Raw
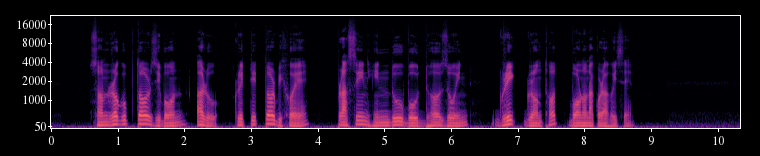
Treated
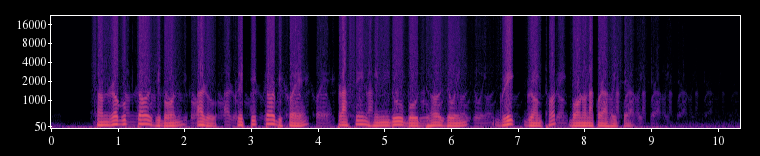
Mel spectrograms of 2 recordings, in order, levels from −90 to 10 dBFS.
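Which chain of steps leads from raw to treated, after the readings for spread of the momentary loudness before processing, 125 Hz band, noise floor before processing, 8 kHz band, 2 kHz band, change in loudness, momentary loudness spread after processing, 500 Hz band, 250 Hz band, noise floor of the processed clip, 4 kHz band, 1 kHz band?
8 LU, +0.5 dB, −61 dBFS, +7.0 dB, −6.5 dB, −2.0 dB, 11 LU, −5.5 dB, −1.0 dB, −59 dBFS, −4.5 dB, −5.0 dB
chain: low-shelf EQ 380 Hz +6 dB
feedback echo with a high-pass in the loop 397 ms, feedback 53%, high-pass 690 Hz, level −10.5 dB
dynamic equaliser 520 Hz, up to −5 dB, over −40 dBFS, Q 2.4
converter with an unsteady clock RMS 0.071 ms
level −5 dB

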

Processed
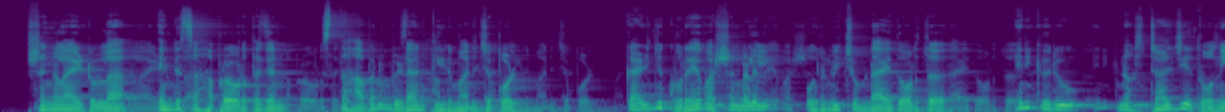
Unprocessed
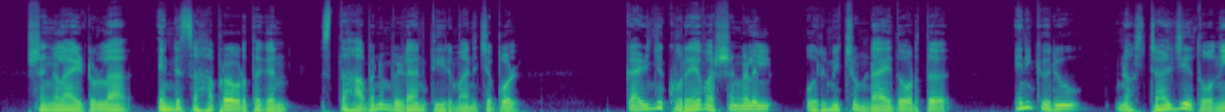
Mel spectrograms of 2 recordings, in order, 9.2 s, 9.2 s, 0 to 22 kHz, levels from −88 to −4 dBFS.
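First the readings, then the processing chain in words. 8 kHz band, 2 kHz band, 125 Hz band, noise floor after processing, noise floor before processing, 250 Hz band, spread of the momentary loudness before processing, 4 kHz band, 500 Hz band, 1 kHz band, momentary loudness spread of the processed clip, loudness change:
−13.0 dB, −13.0 dB, −13.5 dB, −61 dBFS, −67 dBFS, −13.0 dB, 6 LU, −13.5 dB, −13.0 dB, −13.0 dB, 8 LU, −13.5 dB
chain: repeating echo 580 ms, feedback 20%, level −15 dB
surface crackle 30 per second −42 dBFS
tuned comb filter 88 Hz, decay 0.96 s, harmonics all, mix 60%
level −6.5 dB

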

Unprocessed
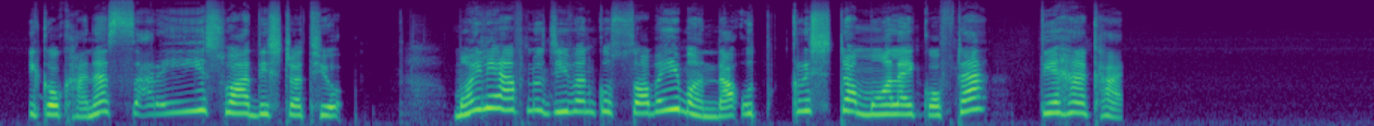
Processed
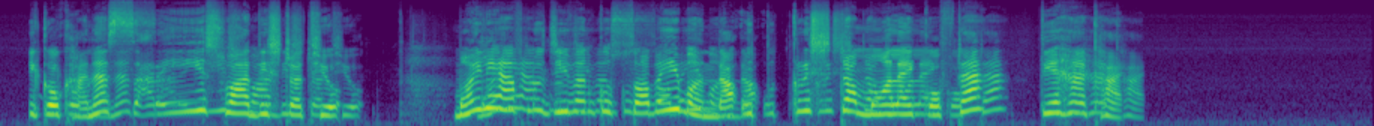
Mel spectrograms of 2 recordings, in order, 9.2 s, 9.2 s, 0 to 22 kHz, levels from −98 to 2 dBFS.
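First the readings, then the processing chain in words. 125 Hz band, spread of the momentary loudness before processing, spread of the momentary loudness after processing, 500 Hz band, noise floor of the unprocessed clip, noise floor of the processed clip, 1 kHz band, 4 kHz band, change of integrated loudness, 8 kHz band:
can't be measured, 9 LU, 9 LU, +6.0 dB, −79 dBFS, −72 dBFS, +6.5 dB, +6.0 dB, +6.0 dB, +6.0 dB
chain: slap from a distant wall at 25 metres, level −12 dB
level +6 dB

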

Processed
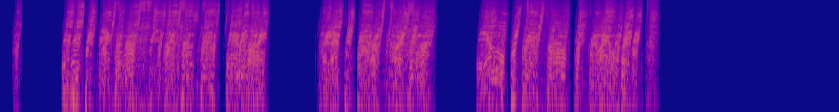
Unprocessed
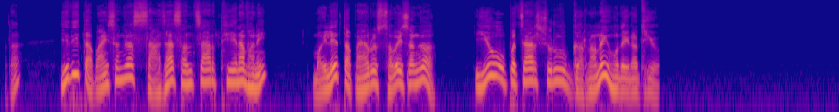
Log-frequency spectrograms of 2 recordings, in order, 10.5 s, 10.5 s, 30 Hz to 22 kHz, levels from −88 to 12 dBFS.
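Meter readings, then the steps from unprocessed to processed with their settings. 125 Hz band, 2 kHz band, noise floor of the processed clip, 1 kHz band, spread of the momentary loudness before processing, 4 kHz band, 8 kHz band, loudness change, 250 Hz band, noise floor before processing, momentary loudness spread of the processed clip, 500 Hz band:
−21.5 dB, +1.0 dB, below −85 dBFS, −2.0 dB, 13 LU, +8.5 dB, +3.5 dB, −5.0 dB, −20.0 dB, −80 dBFS, 10 LU, −14.0 dB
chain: low-shelf EQ 340 Hz −5 dB
on a send: echo with shifted repeats 171 ms, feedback 56%, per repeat +74 Hz, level −20.5 dB
on the sum: gate on every frequency bin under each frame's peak −20 dB weak
dead-zone distortion −52 dBFS
all-pass dispersion highs, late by 73 ms, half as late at 3,000 Hz
pitch vibrato 2.3 Hz 16 cents
leveller curve on the samples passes 5

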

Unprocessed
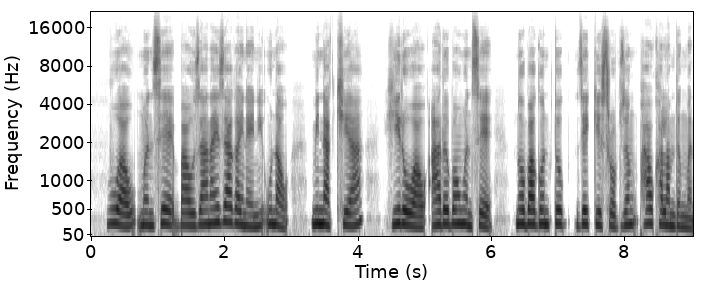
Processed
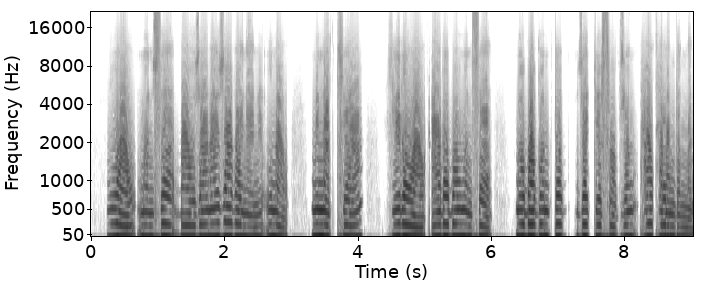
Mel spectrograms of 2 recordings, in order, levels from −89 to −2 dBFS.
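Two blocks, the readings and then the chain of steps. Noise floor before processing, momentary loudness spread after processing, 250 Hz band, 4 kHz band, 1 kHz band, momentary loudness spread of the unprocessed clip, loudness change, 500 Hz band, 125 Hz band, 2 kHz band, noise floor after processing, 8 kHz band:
−67 dBFS, 7 LU, −10.5 dB, −0.5 dB, −4.0 dB, 7 LU, −6.5 dB, −5.5 dB, −6.0 dB, −1.5 dB, −69 dBFS, −8.0 dB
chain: phase distortion by the signal itself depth 0.085 ms
full-wave rectification
level −2 dB

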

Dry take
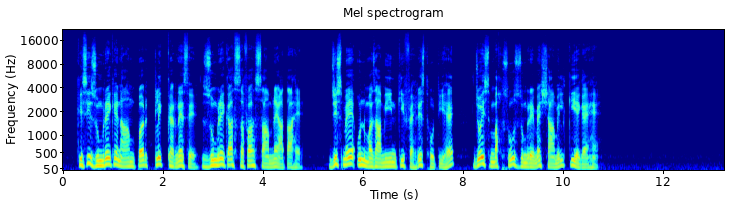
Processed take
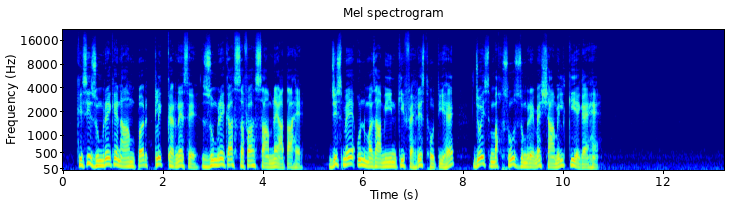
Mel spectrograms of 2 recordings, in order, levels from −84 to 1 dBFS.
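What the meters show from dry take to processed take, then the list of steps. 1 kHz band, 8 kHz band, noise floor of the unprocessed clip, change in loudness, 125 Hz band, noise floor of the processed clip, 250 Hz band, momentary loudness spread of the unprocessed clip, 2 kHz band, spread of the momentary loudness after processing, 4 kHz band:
+1.5 dB, +3.0 dB, −76 dBFS, +1.0 dB, +2.0 dB, −70 dBFS, +1.0 dB, 9 LU, +1.5 dB, 5 LU, +2.5 dB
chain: downward compressor, threshold −31 dBFS, peak gain reduction 11 dB
level +6 dB

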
